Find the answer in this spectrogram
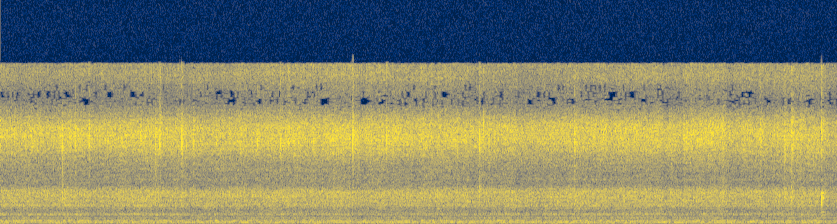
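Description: Chicken breasts frying steadily in a pan, a continuous sizzle over a low, even hum.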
